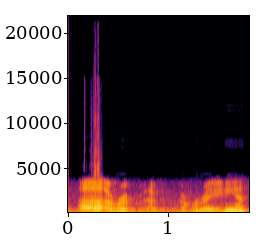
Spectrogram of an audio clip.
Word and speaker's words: Arrhenius: Arrhenius acids? Yes, that's how you pronounce it. Arrhenius acids.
